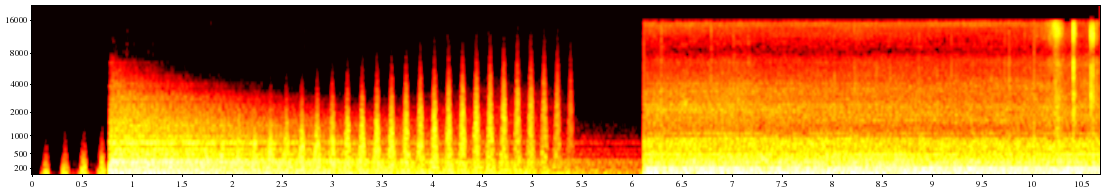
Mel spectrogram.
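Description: A loud swooshing intro sound that hits about a second in and fades away over the next few seconds. About six seconds in it cuts to the steady low engine rumble heard inside a jet airliner's cabin as it taxis.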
